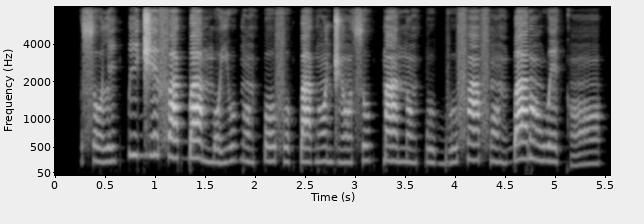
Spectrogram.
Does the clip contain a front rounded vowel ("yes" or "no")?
no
